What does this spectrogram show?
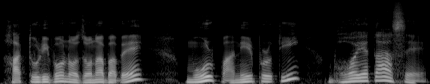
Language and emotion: Assamese, fearful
